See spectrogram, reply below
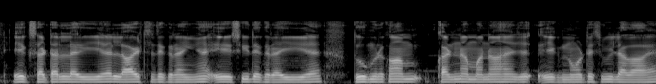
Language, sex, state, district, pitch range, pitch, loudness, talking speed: Hindi, male, Maharashtra, Aurangabad, 115-120 Hz, 120 Hz, -24 LUFS, 200 wpm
